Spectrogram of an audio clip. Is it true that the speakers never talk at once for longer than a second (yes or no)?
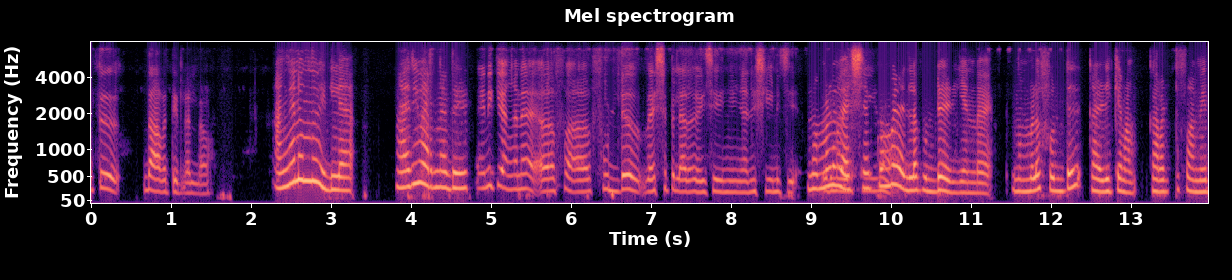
no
